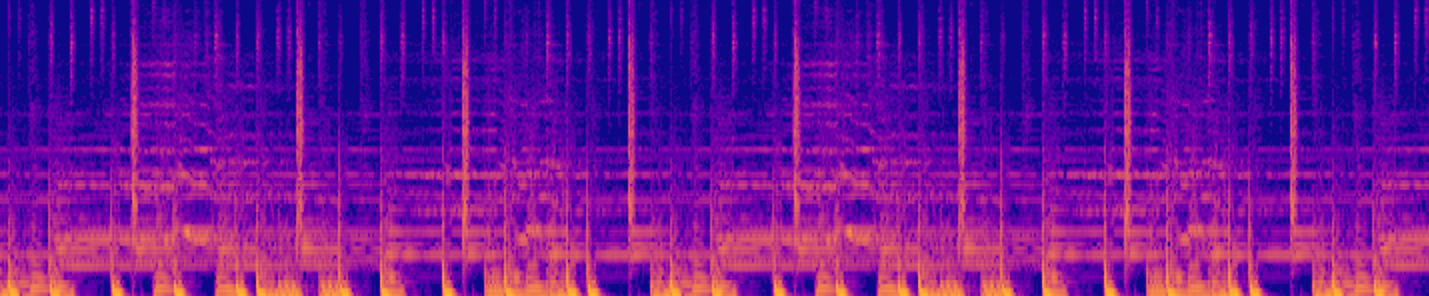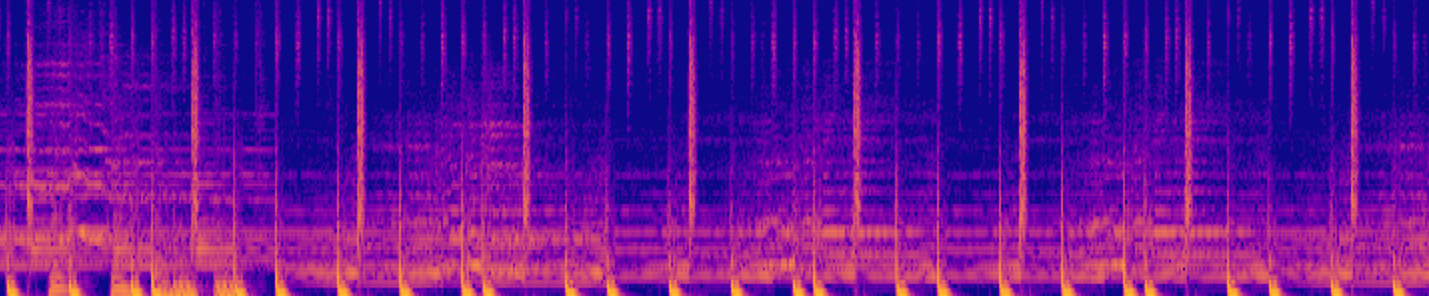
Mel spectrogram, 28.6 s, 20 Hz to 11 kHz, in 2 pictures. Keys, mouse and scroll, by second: 4.7-8.7 ctrl+drag, 8.7 ctrl+shift+], 9.9 click, 12.4 click, 16.8-27.4 drag, 27.4-28.5 drag.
